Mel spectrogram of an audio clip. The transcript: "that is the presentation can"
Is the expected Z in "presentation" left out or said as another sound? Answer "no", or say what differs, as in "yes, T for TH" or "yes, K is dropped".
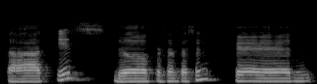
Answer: yes, S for Z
